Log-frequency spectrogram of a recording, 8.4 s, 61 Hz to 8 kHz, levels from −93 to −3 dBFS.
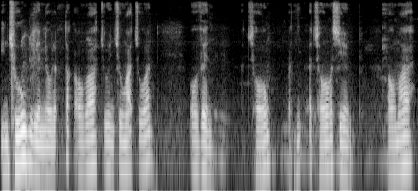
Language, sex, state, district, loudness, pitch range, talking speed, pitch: Mizo, male, Mizoram, Aizawl, -19 LUFS, 105-125 Hz, 150 wpm, 110 Hz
